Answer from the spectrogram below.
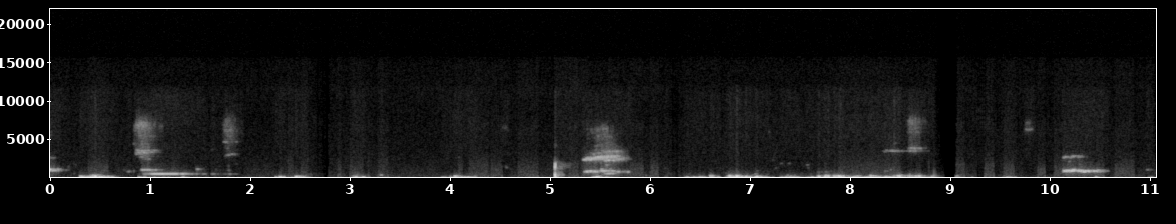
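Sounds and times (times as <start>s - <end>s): low muffled rumbling: 6.4s - 8.9s.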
